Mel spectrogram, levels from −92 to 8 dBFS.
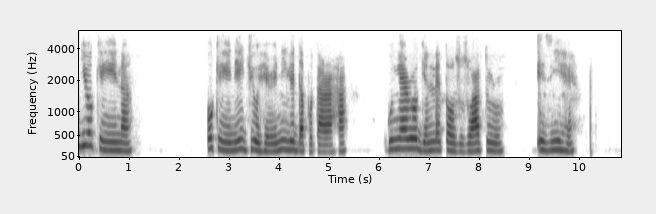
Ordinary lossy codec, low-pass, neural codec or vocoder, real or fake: Opus, 24 kbps; 5.4 kHz; none; real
